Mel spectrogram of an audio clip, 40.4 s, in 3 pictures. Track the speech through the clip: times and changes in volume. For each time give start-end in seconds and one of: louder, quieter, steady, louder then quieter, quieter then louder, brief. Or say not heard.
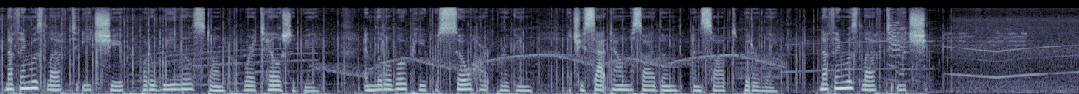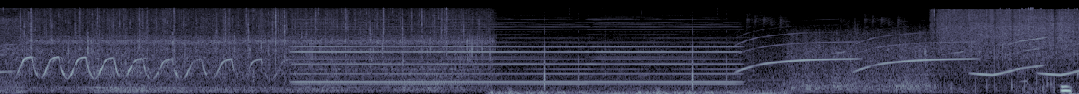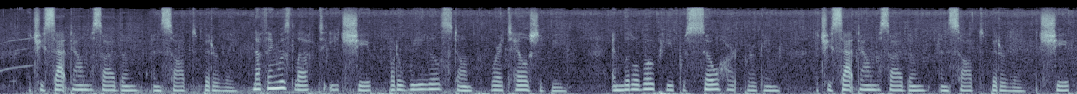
0.0-11.6 steady
26.8-40.4 steady.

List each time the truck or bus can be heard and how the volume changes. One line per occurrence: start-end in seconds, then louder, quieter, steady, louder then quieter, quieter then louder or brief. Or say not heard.
not heard.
